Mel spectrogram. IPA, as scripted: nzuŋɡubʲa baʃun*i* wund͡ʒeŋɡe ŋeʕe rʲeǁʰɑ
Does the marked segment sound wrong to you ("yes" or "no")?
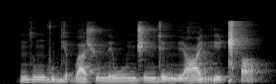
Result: yes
